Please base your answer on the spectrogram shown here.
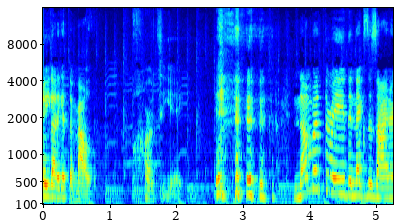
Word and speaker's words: Cartier: the second designer we're gonna get into is Cartier Cartier so let's pronounce it together car T a put it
